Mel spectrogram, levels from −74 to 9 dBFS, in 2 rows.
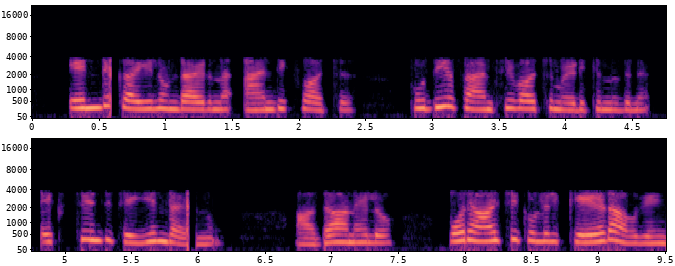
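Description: From the start and across the whole speech clip, the G.723.1 codec has done heavy damage. Nothing above about 3.8 kHz gets through, so the voice is dull, and a slow-updating, coarse model of the vocal tract makes it rasp and smears the consonants. This fits the roughly 6.3 kbit/s mode. A plain low-pass filter would only muffle; this also roughens the voicing.

At 0.56 to 0.64 s comes a wireless microphone squelch dropout. The FM link fades, hiss swells briefly, and then the receiver mutes the output for about 52 ms before the voice returns. A second squelch dropout at 5.89 to 5.99 s, right after "ഫാൻസി വാച്ച് മേടിക്കുന്നതിന് എക്സ്ചെയ്ഞ്ച്", holds the mute for about 67 ms. The rising static before each silence sets these apart from codec packet loss, which cuts abruptly or is smoothed over without any noise lead-in.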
